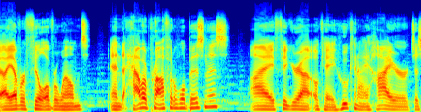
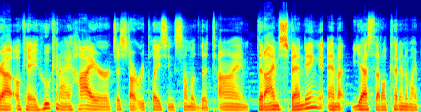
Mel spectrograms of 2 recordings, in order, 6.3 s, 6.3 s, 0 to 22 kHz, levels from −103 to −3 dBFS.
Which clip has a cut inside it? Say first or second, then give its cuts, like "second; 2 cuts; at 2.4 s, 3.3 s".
second; 2 cuts; at 3.7 s, 5.2 s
